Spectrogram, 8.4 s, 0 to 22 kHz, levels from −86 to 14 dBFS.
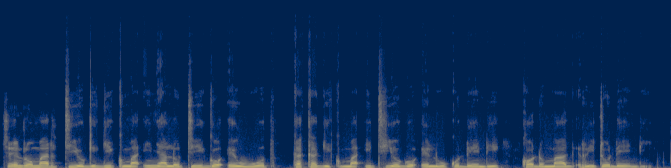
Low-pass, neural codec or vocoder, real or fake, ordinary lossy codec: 19.8 kHz; none; real; Opus, 24 kbps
